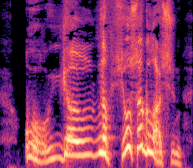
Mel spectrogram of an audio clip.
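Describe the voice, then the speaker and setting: A male storyteller voicing a stiff, pompous middle-aged suitor who speaks slowly and ceremoniously, hesitating and clearing his throat. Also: high voice, sing-song, a little mellow, pitched above the performer's own voice, full character voice.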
